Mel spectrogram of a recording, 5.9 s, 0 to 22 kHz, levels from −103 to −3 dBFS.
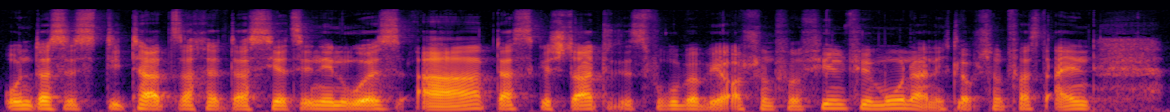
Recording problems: none

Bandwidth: 15 kHz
